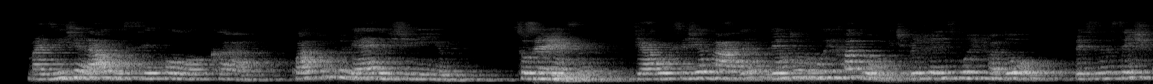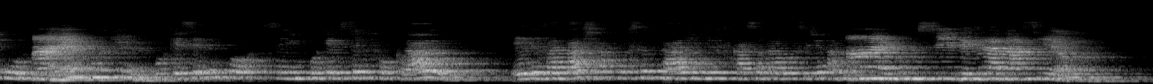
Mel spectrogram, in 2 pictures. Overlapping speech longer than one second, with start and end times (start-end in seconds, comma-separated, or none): none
